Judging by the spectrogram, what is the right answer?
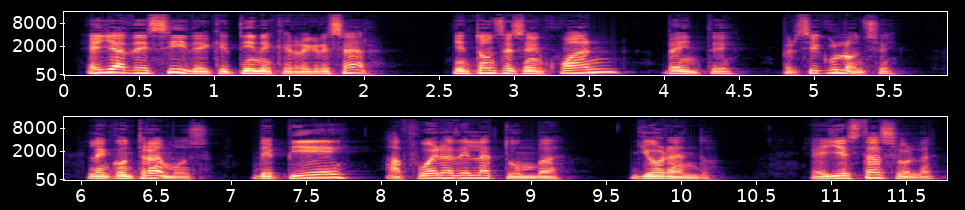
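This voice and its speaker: A man preaching an expository sermon, telling the story with lively rhetorical questions. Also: fairly high pitch.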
